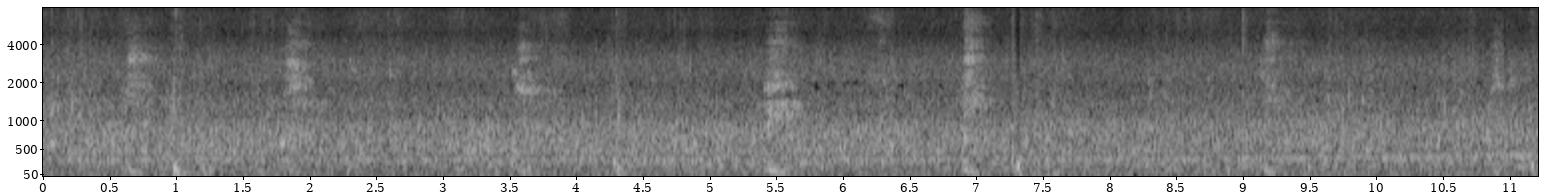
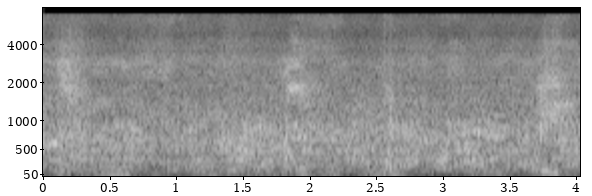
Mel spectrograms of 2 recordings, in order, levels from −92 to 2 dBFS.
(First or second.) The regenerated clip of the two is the second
